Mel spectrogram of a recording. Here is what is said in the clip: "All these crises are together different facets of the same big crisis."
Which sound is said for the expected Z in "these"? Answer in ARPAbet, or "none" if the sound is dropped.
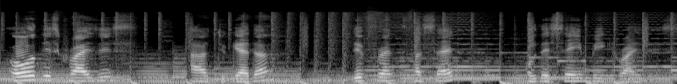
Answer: S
